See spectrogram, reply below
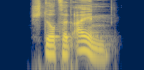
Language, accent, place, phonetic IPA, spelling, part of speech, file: German, Germany, Berlin, [ˌʃtʏʁt͡sət ˈaɪ̯n], stürzet ein, verb, De-stürzet ein.ogg
- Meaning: second-person plural subjunctive I of einstürzen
